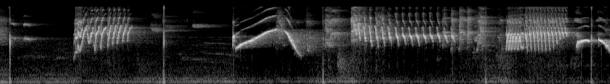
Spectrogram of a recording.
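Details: Asian pied starling pumping and nodding during lively song; harsh raspy bursts, a long upward-sweeping whistle that arches down, pulsing rattled chatter and a final curved whistle.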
